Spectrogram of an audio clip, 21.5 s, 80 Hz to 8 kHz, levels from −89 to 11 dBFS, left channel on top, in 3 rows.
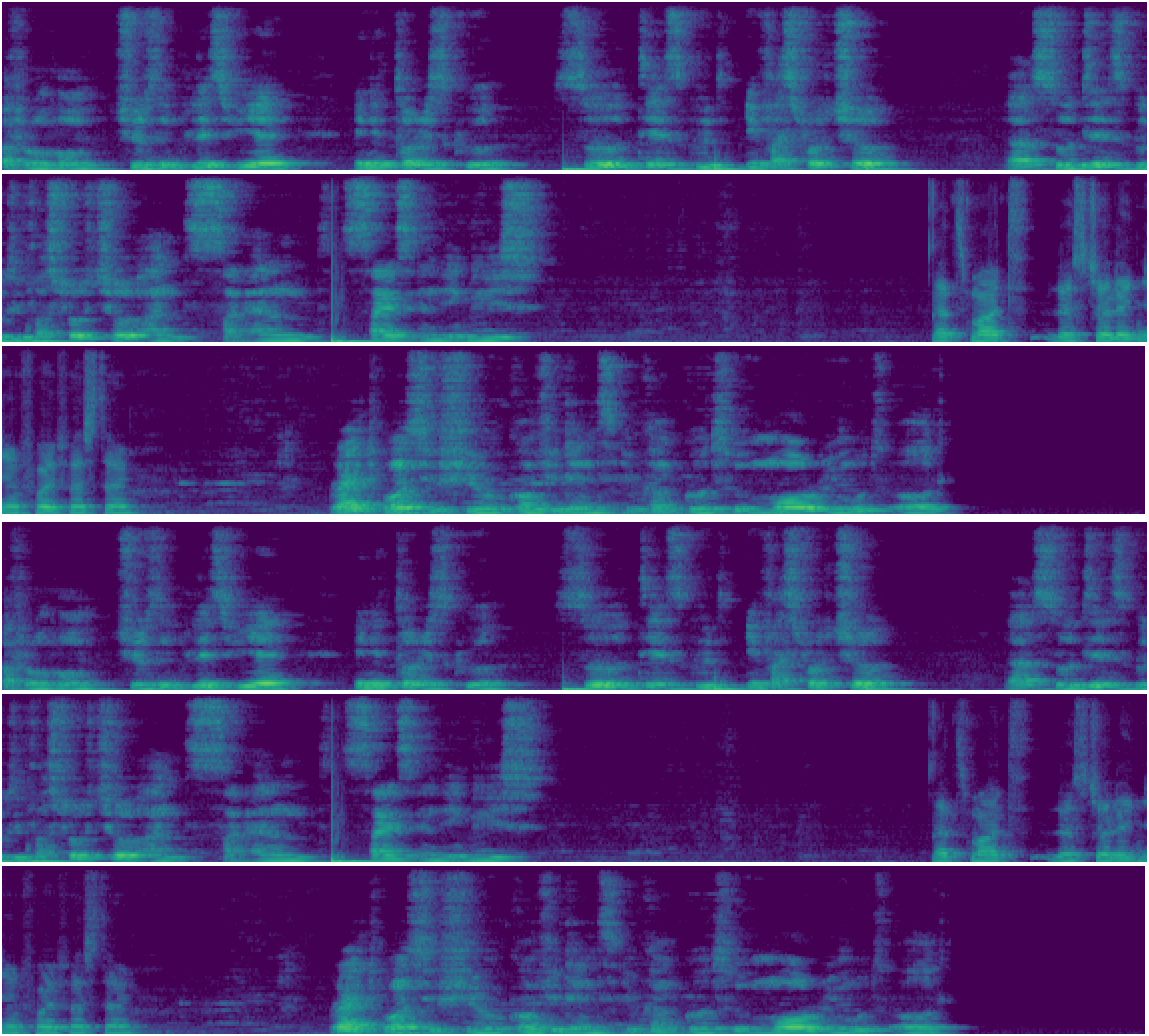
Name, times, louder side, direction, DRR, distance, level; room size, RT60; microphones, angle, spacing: voice 1, 0.0-1.9 2.2-3.2 3.5-5.6 6.3-10.5 16.4-20.2, left 1 dB, 70° left, 4.4 m, -27 dB
sound 1, 3.5-3.8 4.4-4.7 5.4-5.7 7.3-7.6 9.2-9.7, equal, 5° left, 1.1 m, -14 dB
voice 2, 13.0-15.1, left 4 dB, 40° left, 1.1 m, -31 dB
11.5 x 5.9 x 2.4 m
head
